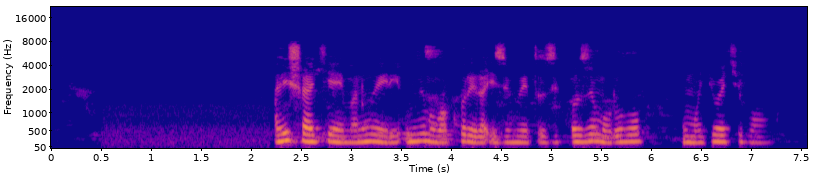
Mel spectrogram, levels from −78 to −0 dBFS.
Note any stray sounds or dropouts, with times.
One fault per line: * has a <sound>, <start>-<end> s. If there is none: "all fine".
all fine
